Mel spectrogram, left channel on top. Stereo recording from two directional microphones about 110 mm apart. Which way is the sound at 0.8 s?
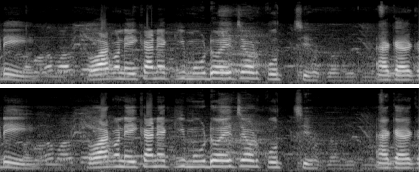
90° right.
